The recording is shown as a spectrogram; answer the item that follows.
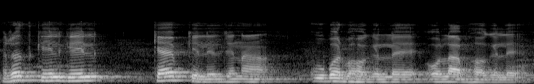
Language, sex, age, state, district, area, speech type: Maithili, male, 18-30, Bihar, Sitamarhi, urban, spontaneous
